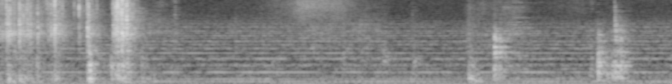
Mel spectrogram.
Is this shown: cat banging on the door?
no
